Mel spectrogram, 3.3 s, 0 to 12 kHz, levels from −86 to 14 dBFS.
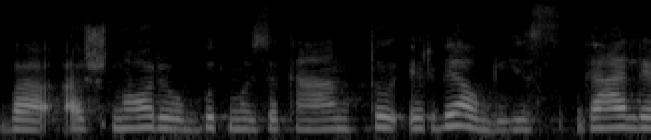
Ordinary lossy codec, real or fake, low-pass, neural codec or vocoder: Opus, 24 kbps; real; 10.8 kHz; none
